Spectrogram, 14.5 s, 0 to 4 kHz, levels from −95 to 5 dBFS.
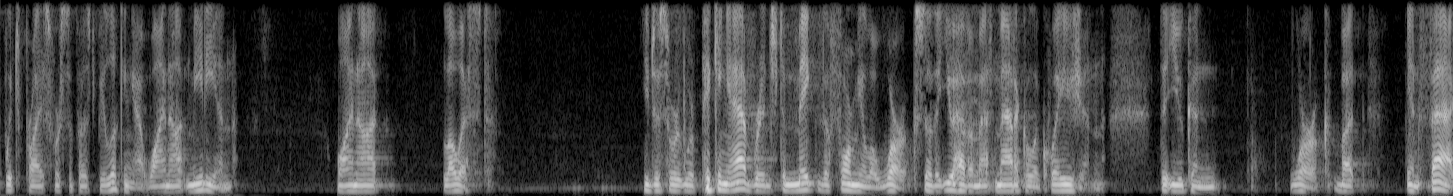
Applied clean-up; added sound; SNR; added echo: none; none; none; none.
